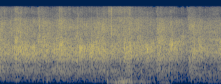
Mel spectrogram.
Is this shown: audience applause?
yes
